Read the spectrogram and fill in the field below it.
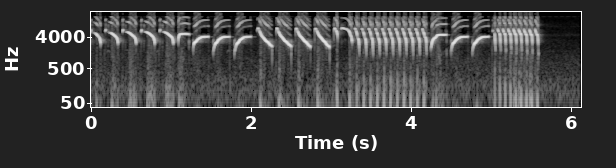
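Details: Canary song for provoking other canaries to sing: rising and falling whistled sweeps repeated rapidly, breaking into dense fast rolls of short notes, more sweeps, then a brief buzzy trill before silence.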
